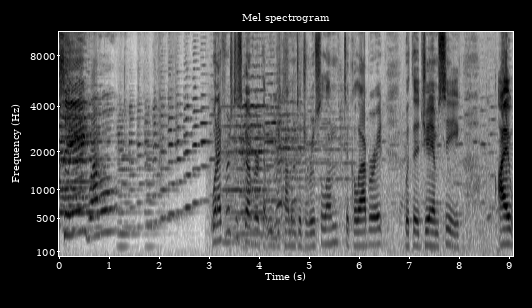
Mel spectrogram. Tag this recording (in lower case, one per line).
speech
music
